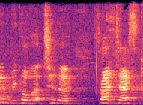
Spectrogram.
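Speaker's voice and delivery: normal talking voice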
